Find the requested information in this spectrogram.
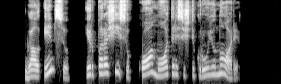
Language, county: Lithuanian, Alytus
